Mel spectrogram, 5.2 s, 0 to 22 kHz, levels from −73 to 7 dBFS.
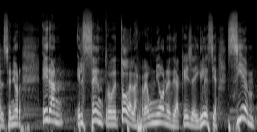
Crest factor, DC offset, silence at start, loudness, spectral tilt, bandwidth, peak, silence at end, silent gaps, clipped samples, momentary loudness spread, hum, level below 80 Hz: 16 dB; under 0.1%; 0 s; -19 LUFS; -4.5 dB/octave; 16.5 kHz; -4 dBFS; 0 s; none; under 0.1%; 6 LU; none; -40 dBFS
